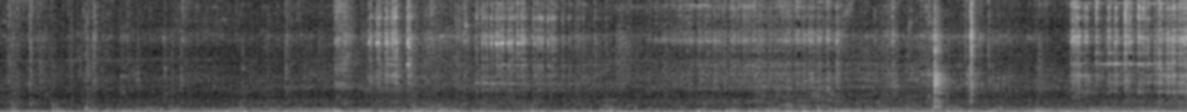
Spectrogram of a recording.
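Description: Passenger train coaches rolling past at speed, with a steady low rumble of steel wheels on the rails. A high-pitched metallic squeal rises about two and a half seconds in and fades after about a second and a half, and a couple of sharp clacks from the wheels crossing rail joints come about seven seconds in.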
